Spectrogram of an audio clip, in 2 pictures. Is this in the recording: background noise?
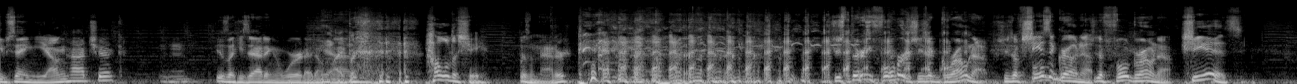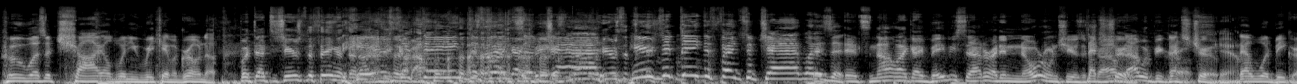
no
